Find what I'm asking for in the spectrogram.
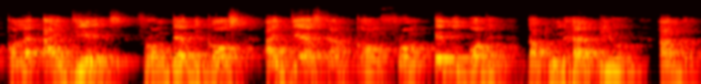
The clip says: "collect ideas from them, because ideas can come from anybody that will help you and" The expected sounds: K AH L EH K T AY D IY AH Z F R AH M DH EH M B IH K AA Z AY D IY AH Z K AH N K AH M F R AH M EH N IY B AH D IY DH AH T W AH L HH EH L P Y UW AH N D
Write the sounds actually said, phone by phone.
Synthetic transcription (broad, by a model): K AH L EH K T AY D IY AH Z F R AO M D EH M B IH K AA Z AY D IY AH S K AH N K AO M F R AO M EH N IY B AH D IY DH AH T W AH L HH EH L P Y UW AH N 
